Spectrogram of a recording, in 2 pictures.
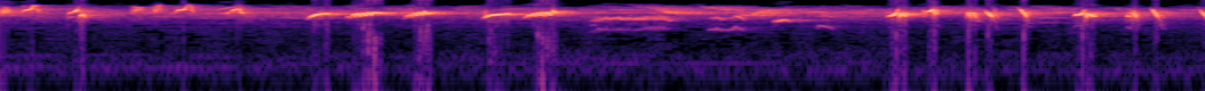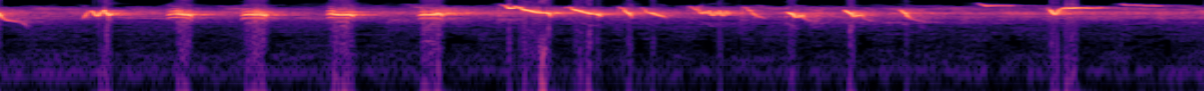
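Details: White-eye (pleci) in ngalas song, the style meant to set other white-eyes singing. Fast, high, buzzy-edged twitter of swooping notes and clipped chirps, loud and continuous, with a few lower notes near the middle.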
